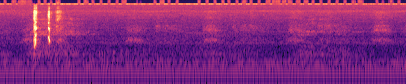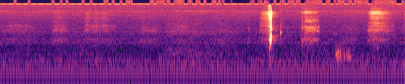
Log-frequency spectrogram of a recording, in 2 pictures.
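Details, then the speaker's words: Baby hiccups: two sharp, brief clicking catches near the start and another about six seconds later against quiet room hum; hiccups. "Say hello, I have the hiccups."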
